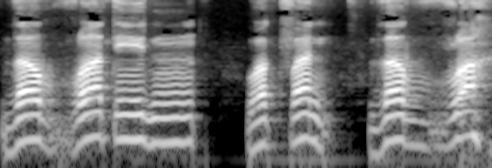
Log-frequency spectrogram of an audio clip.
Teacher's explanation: ذال را زبر ذر، را زبر را، اس را کو موٹا پڑھیں گے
